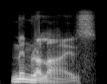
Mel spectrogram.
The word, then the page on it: mineralize: British English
